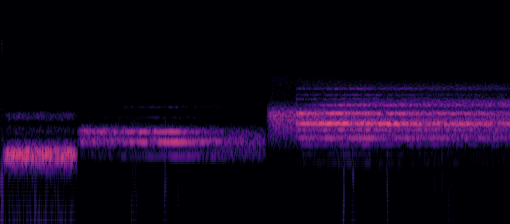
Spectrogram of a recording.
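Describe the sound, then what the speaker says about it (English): A subtle soundbed built from a noise recording and run through the Pigments resonator, half noisy and half tonal, moving through steady sustained tones that step upward in three blocks, with no talk. "I made a subtle soundbed from a noise recording. I used Pigment's resonator to make it half noisy,"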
